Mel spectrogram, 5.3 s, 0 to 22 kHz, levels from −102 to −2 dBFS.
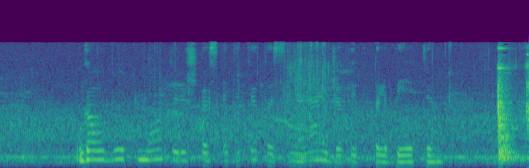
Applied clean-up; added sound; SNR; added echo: none; Chirp, tweet; -3 dB; none.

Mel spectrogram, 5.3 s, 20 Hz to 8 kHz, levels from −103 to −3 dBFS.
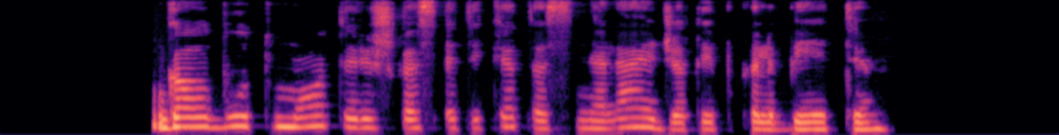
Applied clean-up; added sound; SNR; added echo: none; none; none; none.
